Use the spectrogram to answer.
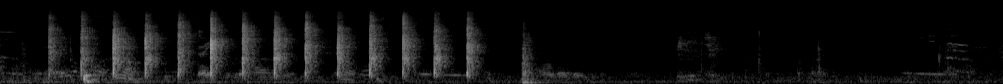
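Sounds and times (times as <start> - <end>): rhythmic hand clapping: 0.4 - 5.0.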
